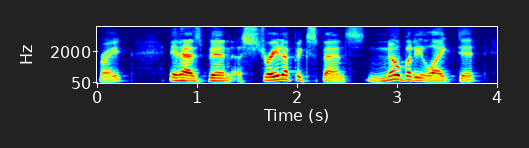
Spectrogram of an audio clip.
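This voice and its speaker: Man, podcast co-host, opinionated, emphatic, fairly high voice, dry close sound. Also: lively intonation, measured pace, fairly bright tone, no room sound. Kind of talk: casual chat.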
